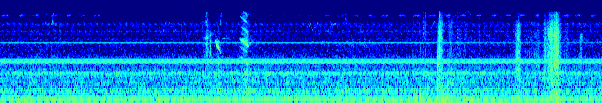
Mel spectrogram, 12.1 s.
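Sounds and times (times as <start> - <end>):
faint high bird chirps: 3.2 - 5.2.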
